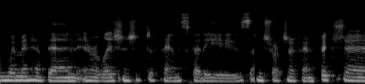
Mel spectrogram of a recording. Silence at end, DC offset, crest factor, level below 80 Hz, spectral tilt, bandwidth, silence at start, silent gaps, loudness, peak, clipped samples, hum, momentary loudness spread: 0 s; under 0.1%; 14 dB; -82 dBFS; -5.5 dB/octave; 12 kHz; 0 s; none; -34 LUFS; -18 dBFS; under 0.1%; none; 8 LU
